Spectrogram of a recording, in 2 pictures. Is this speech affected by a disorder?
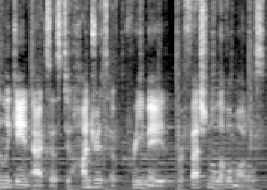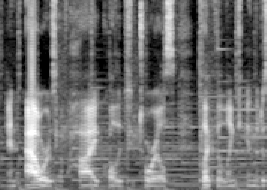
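No.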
